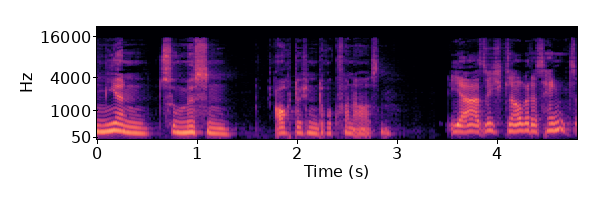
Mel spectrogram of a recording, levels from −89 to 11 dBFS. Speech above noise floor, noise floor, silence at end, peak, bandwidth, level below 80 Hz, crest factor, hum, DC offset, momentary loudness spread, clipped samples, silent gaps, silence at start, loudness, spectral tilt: 49 dB; -68 dBFS; 0 s; -4 dBFS; 15.5 kHz; -58 dBFS; 16 dB; none; under 0.1%; 13 LU; under 0.1%; none; 0 s; -20 LUFS; -5 dB/octave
